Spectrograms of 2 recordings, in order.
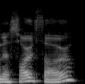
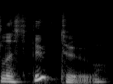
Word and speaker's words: Lesotho: how you pronounce it i was saying lesotho but apparently it's lestutu or something like that okay okay i'm not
